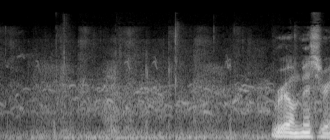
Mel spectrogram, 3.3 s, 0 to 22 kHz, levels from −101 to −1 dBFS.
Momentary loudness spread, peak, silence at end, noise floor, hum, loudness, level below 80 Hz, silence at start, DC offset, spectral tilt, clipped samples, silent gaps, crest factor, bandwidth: 24 LU; -4 dBFS; 0 s; -44 dBFS; none; -19 LUFS; -44 dBFS; 0.3 s; under 0.1%; -7 dB/octave; under 0.1%; none; 20 dB; 10.5 kHz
